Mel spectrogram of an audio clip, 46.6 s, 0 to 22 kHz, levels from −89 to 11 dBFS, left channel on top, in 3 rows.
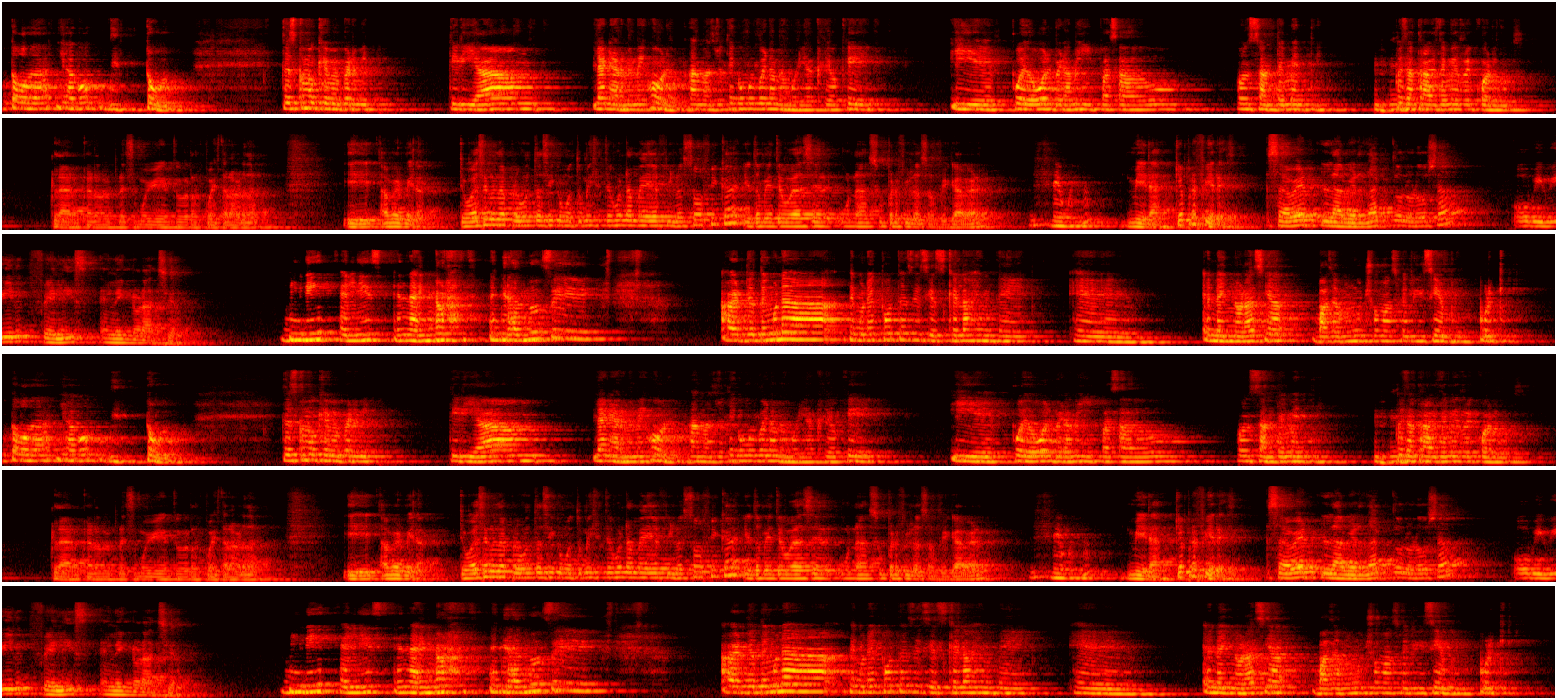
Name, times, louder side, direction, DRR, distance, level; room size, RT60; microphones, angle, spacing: voice 1, 0.0-1.8 2.0-2.5 2.8-3.7 4.5-5.4 5.9-8.8 9.5-11.9 12.3-13.3 13.9-15.1 25.8-26.5 33.9-37.7 38.3-41.4 41.8-42.6 43.1-46.1, left 1 dB, 85° left, 2 dB, 4.0 m, -28 dB
voice 2, 13.7-14.2 16.0-18.1 18.4-18.6 19.0-19.8 20.1-25.4 25.9-26.0 26.7-27.9 28.2-30.1 30.7-32.9, equal, 10° left, 1 dB, 3.1 m, -32 dB
29.0 x 23.0 x 5.2 m, 0.93 s
head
